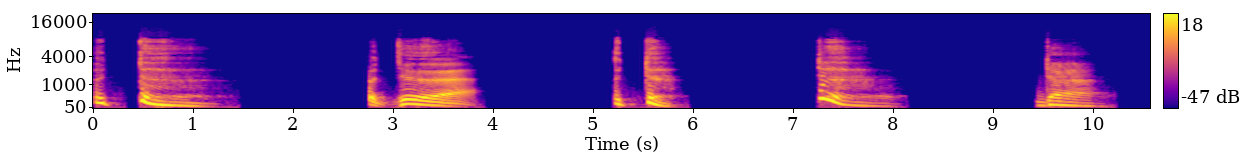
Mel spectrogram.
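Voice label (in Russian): zvuki golosa peshchernogo cheloveka, caveman voice sounds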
